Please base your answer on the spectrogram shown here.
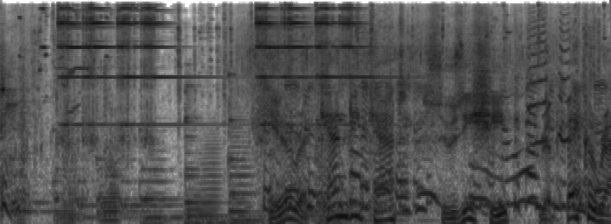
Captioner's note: giggles; bicycle bells tinkle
